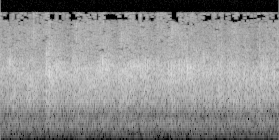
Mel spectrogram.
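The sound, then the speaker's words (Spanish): A crowd of many people applauds steadily in praise of Jesus, a dense, continuous wash of clapping that stays at an even, fairly loud level throughout with no voices standing out. “Dale un buen aplauso de alabanza a Jesús.”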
